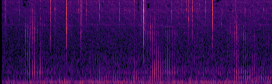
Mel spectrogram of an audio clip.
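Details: Cozy scene of a sleepy cat resting near the fireplace: a dense low purr runs throughout with gentle rhythmic swells and quiet breathing, punctuated by bright pops and crackles of the fire.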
